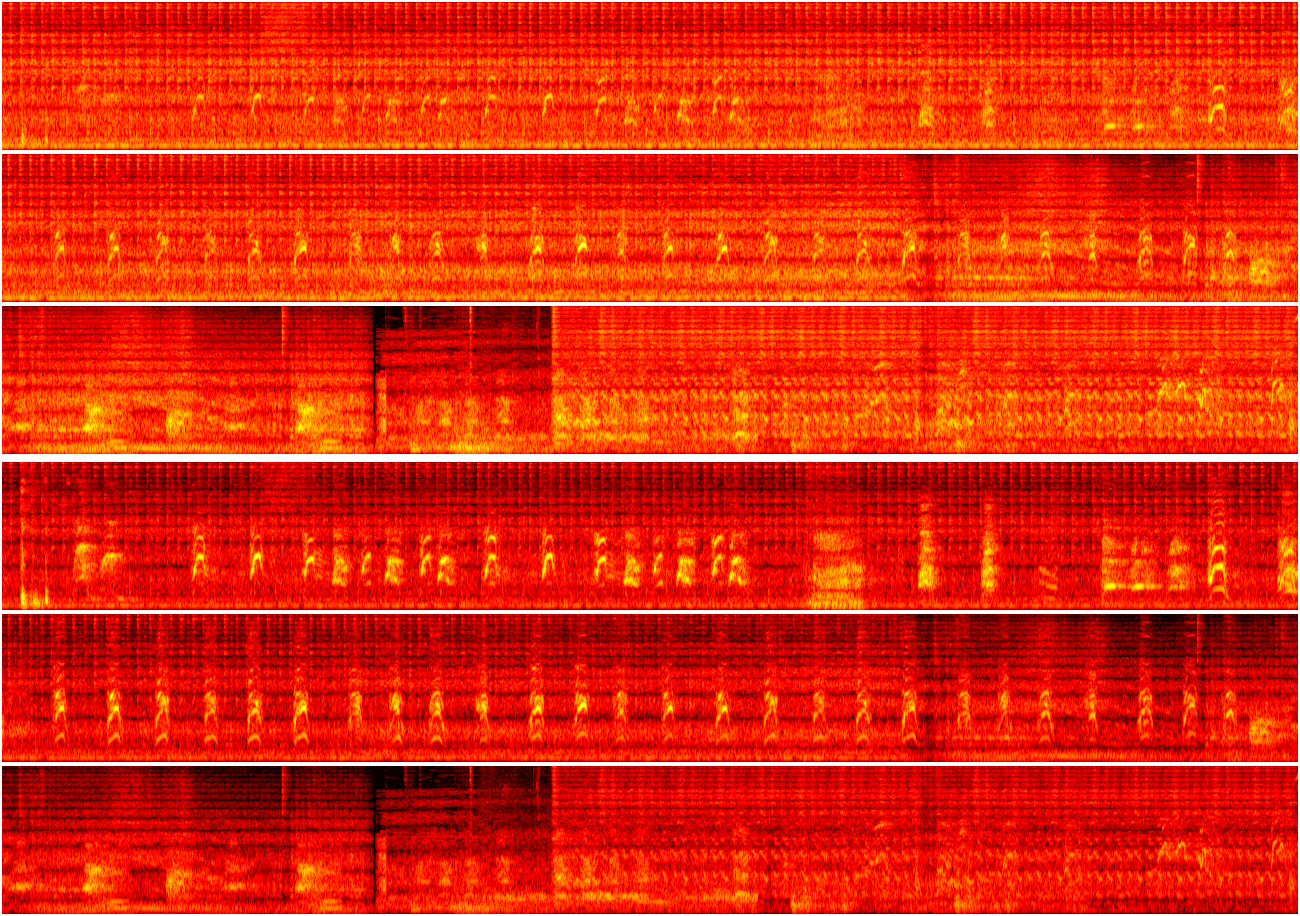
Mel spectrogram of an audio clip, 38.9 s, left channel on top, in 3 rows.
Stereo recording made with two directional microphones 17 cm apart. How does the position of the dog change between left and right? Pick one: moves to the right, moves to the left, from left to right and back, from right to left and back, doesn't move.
moves to the left.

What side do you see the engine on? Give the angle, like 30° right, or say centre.
60° left.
